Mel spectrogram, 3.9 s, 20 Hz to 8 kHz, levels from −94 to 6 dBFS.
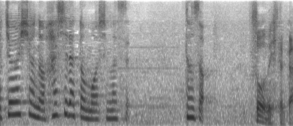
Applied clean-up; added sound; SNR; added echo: none; none; none; none.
